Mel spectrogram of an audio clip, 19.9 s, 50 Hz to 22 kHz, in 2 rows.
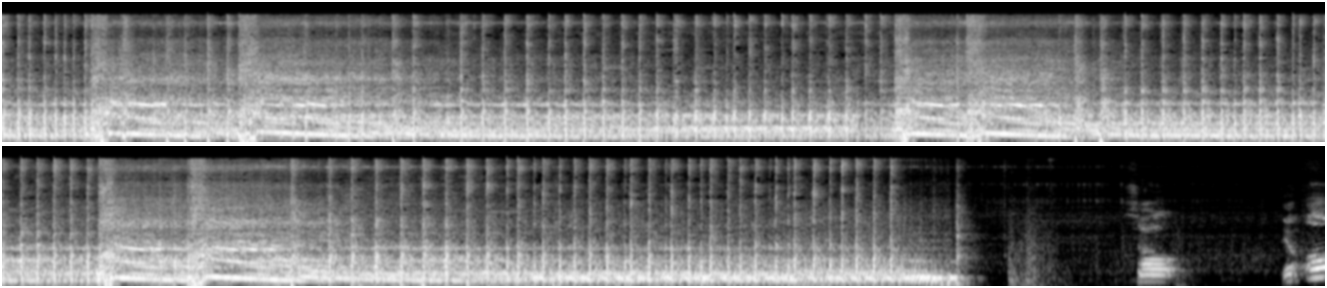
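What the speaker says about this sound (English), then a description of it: "This saw runs, starts, idles. Let's see how it restarts now." Husqvarna 480CD chainsaw fitted with an aftermarket pipe, running loud and close with a steady rasping drone and revving bursts for about seventeen seconds, then cutting off abruptly into near silence with a faint sound or two after.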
